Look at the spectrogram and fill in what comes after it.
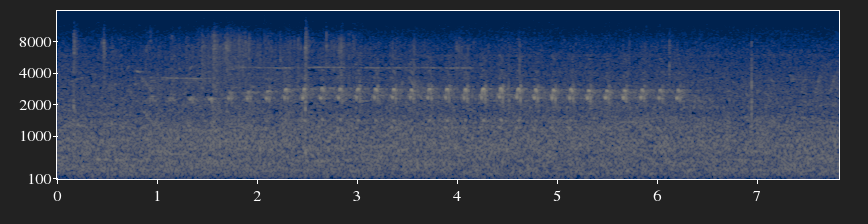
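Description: A small songbird calling faintly: a steady series of short, clear notes, about five a second, that swells and then fades over about five seconds.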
